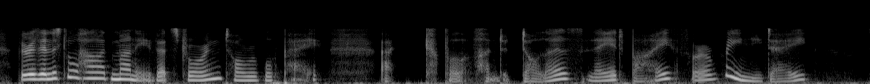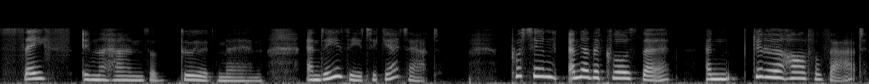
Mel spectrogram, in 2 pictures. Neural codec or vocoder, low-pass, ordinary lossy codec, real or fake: codec, 16 kHz, 1 kbps, FunCodec, trained on LibriTTS, 50 frames a second; 5.4 kHz; MP3, 48 kbps; fake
